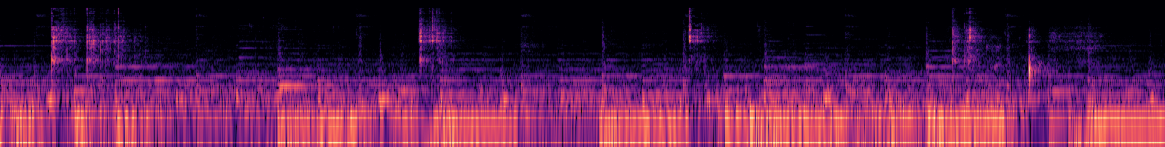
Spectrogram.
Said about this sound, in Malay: Kedua, masukkan klip kertas di dalam mangkuk yang kosong.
